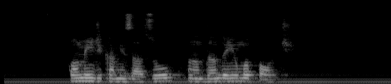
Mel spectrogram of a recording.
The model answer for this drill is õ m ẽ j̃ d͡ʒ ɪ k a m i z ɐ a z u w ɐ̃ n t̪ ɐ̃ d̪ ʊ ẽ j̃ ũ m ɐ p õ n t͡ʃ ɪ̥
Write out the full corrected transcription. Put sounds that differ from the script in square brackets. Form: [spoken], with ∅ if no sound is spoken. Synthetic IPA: õ m ẽ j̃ d͡ʒ ɪ k a m i z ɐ a z u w ɐ̃ n [d̪] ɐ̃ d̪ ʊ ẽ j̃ ũ m ɐ p õ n t͡ʃ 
